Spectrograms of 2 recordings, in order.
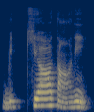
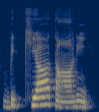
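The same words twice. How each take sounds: No difference in how they are said.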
